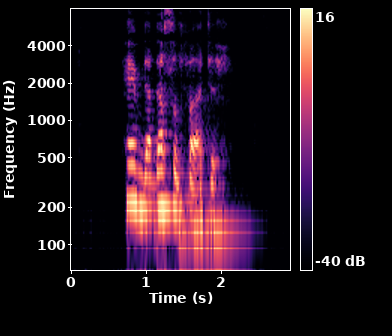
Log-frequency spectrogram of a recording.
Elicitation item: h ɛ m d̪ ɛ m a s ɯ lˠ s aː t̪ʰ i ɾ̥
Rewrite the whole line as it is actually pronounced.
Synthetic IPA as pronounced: h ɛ m d̪ ɛ n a s ɯ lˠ f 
